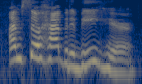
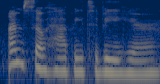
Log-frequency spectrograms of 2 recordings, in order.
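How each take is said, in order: First: It is said loudly, with big theatrical energy. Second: It is said quietly, in a conversational way. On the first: It is played for a big theater audience. The speaker calls it wrong. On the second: It is played as a natural, everyday conversation. The speaker calls it right.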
